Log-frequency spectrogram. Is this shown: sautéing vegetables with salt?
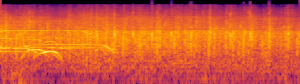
no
